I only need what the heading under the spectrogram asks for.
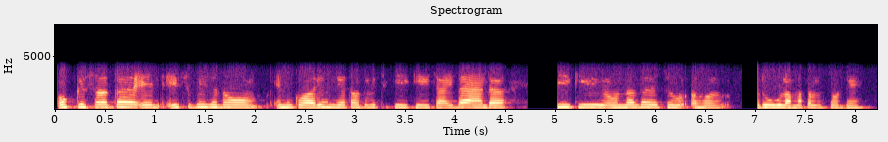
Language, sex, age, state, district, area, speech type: Punjabi, female, 18-30, Punjab, Barnala, rural, conversation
